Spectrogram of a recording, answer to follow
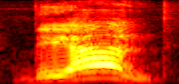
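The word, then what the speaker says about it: daren't: ডেয়ার নট কে আমরা কখনোই ডেয়ার নট বলবো না, আমরা কথা বলার সময় আমরা বলবো দেয়ান্ট, দেয়ান্ট।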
